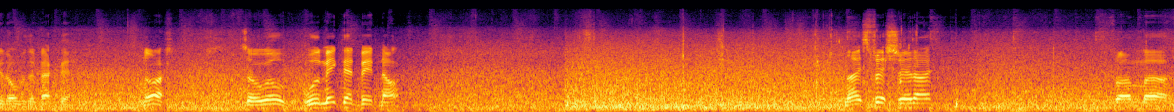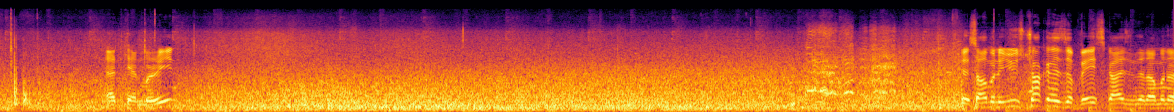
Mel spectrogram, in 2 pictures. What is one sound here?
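A man talks calmly, close by, outdoors in wind.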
